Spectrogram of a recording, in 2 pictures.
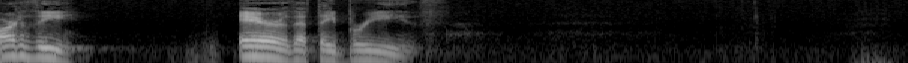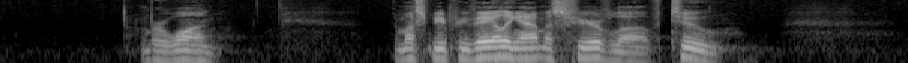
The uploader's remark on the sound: This message was delivered at Desert Springs Church, Albuquerque, NM, June 24, 2011.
